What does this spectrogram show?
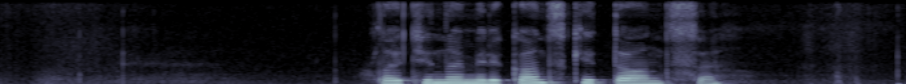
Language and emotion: Russian, neutral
